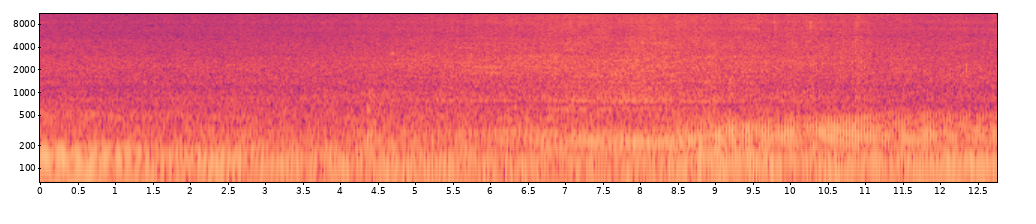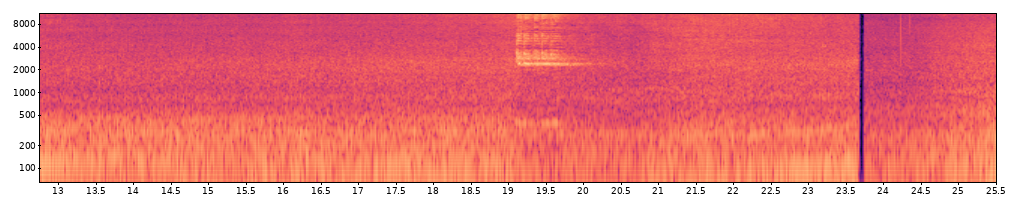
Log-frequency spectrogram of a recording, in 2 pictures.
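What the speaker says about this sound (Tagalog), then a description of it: "Ito yung bus na sasakyan na bumabiyahe sa city" A city bus in Iloilo City rumbles steadily along the road, its low engine drone loud and continuous, with a brief higher clatter near the end.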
